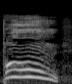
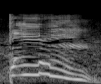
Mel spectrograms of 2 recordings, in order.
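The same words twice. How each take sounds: First: High, punchy boom; emphatic boom. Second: Very high, loud, laughing boom; bigger laughing boom. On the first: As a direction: drop the boom. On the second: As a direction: land it harder with a laugh. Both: Shown as a demonstration. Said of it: "How much more power can you put on something".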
